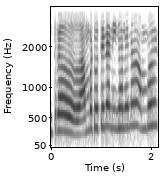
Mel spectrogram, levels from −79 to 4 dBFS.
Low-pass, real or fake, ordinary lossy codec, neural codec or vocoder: 3.6 kHz; real; none; none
